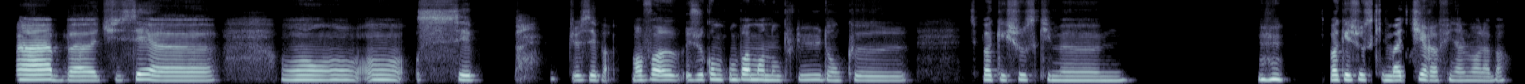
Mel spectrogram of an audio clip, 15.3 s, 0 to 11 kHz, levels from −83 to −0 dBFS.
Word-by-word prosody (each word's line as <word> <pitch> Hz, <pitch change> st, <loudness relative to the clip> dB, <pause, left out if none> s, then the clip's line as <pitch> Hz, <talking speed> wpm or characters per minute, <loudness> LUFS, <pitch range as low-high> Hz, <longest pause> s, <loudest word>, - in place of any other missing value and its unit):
Ah 195 Hz, 0 st, +8 dB
bah, 165 Hz, 0 st, +1 dB
tu 170 Hz, +1 st, -7 dB
sais, 200 Hz, +3 st, +3 dB
heu, 165 Hz, 0 st, 0 dB, 0.7 s
on 185 Hz, -, -5 dB, 0.8 s
on 190 Hz, -2 st, -2 dB
on -, -, -11 dB
sait 180 Hz, -2 st, -1 dB, 0.9 s
je 175 Hz, -, -2 dB
sais 180 Hz, 0 st, -1 dB
pas. 175 Hz, -, -10 dB, 0.2 s
Mais 170 Hz, -, +1 dB
enfin, 185 Hz, 0 st, +3 dB
je 185 Hz, +1 st, -2 dB
comprends 195 Hz, 0 st, -1 dB
pas 195 Hz, 0 st, +6 dB
moi 190 Hz, -1 st, +2 dB
non 180 Hz, -1 st, -2 dB
plus, 185 Hz, +2 st, -6 dB
donc, 165 Hz, -2 st, -7 dB
heu, 160 Hz, 0 st, -5 dB, 0.6 s
c'est -, -, -24 dB
pas 190 Hz, -, +3 dB
quelque 180 Hz, -2 st, -5 dB
chose 185 Hz, +1 st, -3 dB
qui 185 Hz, -, -8 dB
me 160 Hz, -1 st, -3 dB, 1.3 s
mmh 195 Hz, +1 st, +3 dB
mh. -, -, +2 dB, 0.4 s
C'est -, -, -34 dB
pas 185 Hz, -, +5 dB
quelque 190 Hz, -1 st, +4 dB
chose 190 Hz, -2 st, 0 dB
qui 180 Hz, -, -8 dB
m'attire 170 Hz, 0 st, +1 dB
finalement 160 Hz, -2 st, -6 dB
là-bas. 160 Hz, +2 st, -7 dB
175 Hz, 150 wpm, -24 LUFS, 165-190 Hz, 1.3 s, Ah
